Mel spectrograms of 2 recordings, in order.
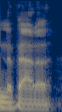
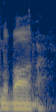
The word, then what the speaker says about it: Nevada: think Chicago bully be Nevada Nevada it's actually Nevada no it's actually Nevada it's not I don't like it either it's it's Nevada it's not Nevada I don't like it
